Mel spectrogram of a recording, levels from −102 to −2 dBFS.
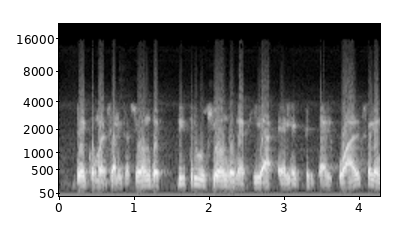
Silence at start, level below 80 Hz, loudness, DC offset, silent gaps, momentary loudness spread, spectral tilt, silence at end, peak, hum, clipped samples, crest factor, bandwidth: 0.25 s; -68 dBFS; -17 LUFS; 0.3%; none; 6 LU; -7 dB/octave; 0 s; -4 dBFS; none; under 0.1%; 12 dB; 7.2 kHz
